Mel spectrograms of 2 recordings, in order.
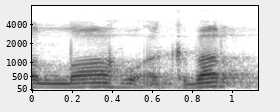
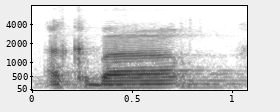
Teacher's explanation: المجزئ فيها هو الله أكبر بتقديم لفظ الجلالة ومدها مدا طبيعيا · Shown in: first take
